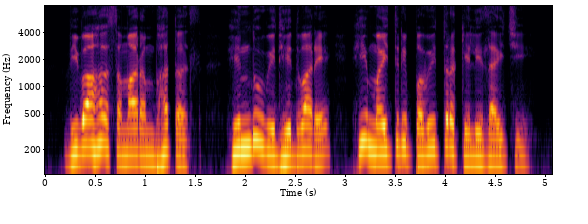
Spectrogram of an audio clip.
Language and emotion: Marathi, neutral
